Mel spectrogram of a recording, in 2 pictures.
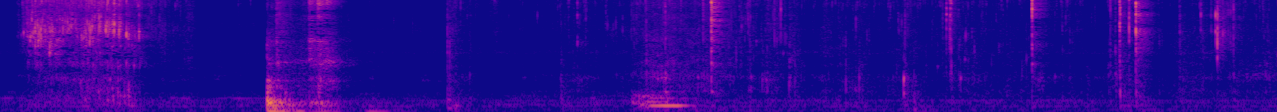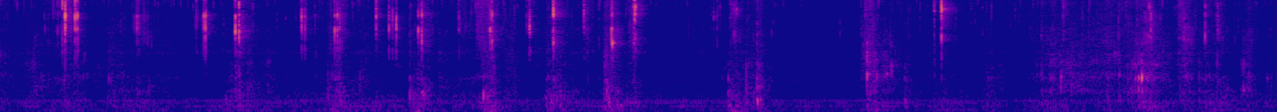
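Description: Wire balloon whisk beating thick, lumpy flour batter for martabak manis in a bowl by hand: wet slaps and quick, irregular clicks of the wires against the bowl. It opens with water being poured into the batter, and there is a thump about two seconds in.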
